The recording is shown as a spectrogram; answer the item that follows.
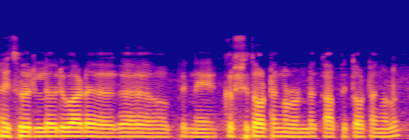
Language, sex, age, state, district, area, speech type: Malayalam, male, 30-45, Kerala, Idukki, rural, spontaneous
